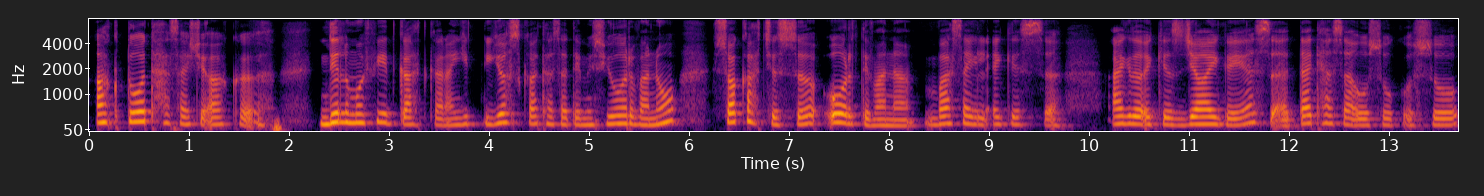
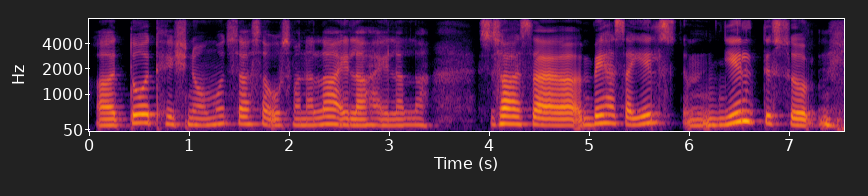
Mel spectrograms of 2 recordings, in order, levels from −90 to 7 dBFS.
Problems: none marked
